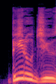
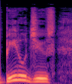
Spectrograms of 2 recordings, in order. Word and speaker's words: Betelgeuse: Even today, Beetlejuice is peculiar name often mispronounced as Beetlejuice thanks to a certain ghostly comedy sparks curiosity and wonder among those who gaze upward.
